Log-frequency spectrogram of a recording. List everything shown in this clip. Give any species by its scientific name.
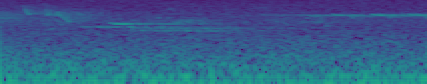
Seiurus aurocapilla, Hylocichla mustelina, Setophaga coronata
